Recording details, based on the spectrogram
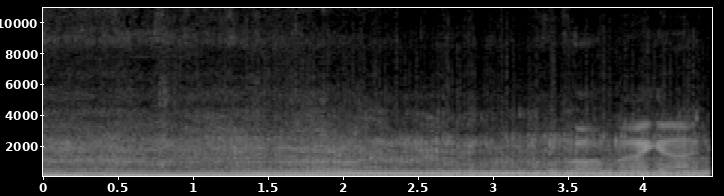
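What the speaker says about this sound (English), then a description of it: "Hey, rev it! Rev it up!" A Nissan GTR V-spec engine roars with a loud, sustained low rumble at a car meet, then rises in a revving sweep near the end, with excited voices shouting over it.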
